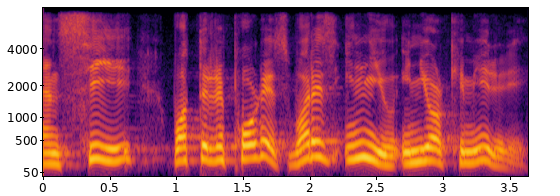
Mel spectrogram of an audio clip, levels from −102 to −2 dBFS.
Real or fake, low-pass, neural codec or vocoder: real; 7.2 kHz; none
